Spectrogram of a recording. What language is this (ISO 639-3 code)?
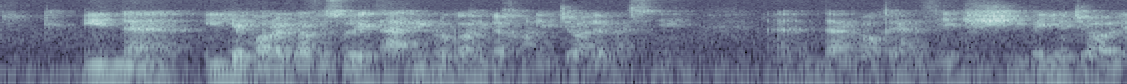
fas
